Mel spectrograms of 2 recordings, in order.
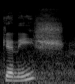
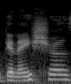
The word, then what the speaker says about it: Ganesha: is quite traditional for the god Ganesh or Ganesha some people pronounce it and Ganesh's that's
